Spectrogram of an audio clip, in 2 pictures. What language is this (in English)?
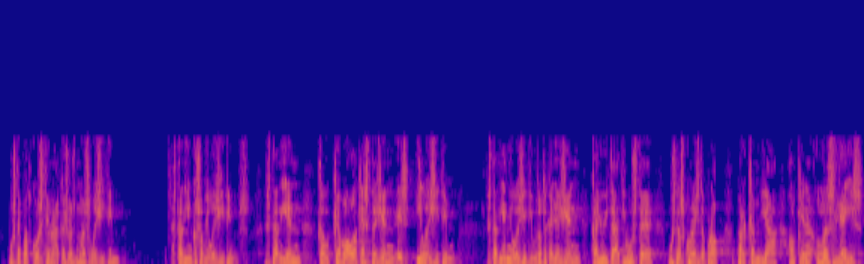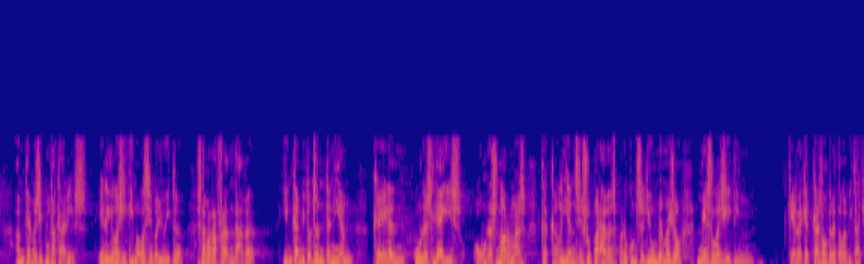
Catalan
